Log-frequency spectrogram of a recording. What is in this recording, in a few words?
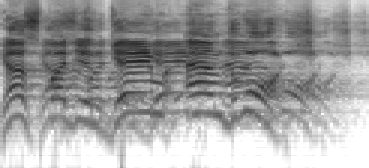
Russian Announcer; Mr. Game & Watch; SSBU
